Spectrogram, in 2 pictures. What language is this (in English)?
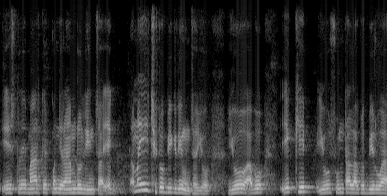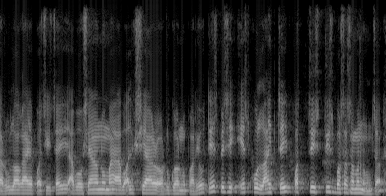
Nepali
